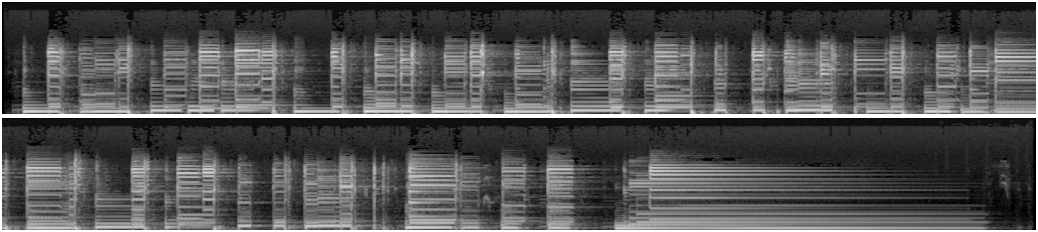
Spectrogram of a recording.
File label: Framus Diablo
